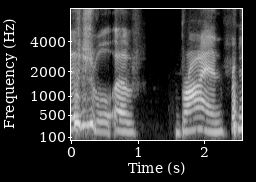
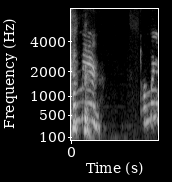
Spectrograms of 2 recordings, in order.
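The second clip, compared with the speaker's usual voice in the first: put-on soft, piping, very high whistly old man voice; 11 semitones higher, 9 dB quieter than usual. Trying to recall an old man's name, doing his little whistle voice. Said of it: "he's got that little whistle voice".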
